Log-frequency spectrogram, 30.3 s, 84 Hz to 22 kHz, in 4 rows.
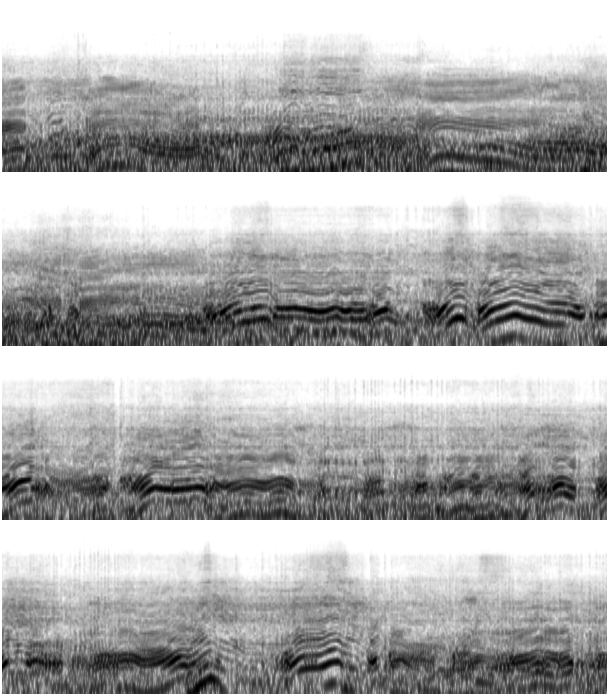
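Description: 2017 KTM 250 EXC two-stroke enduro engine being ridden hard, its pitch climbing and dropping again and again as the throttle is opened and shut through tight dirt turns.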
